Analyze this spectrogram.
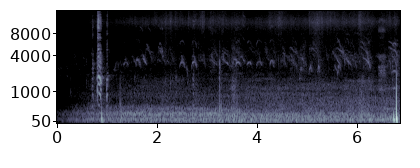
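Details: A bunch of bantam chickens giving a run of short, high, down-slurred peeps repeated throughout, over a steady low rumbling background, with a couple of sharp knocks.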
